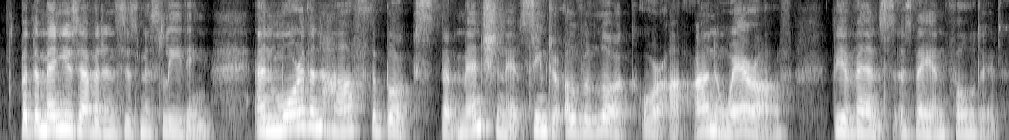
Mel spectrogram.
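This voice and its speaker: A woman talks with lively intonation, and the room echo is audible. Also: medium pitch for a woman, moderate pace. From Quebec. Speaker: professor and food historian. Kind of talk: lecture.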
